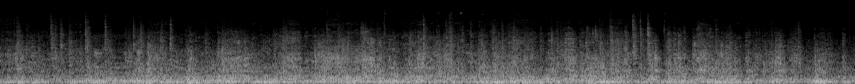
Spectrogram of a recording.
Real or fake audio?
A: real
